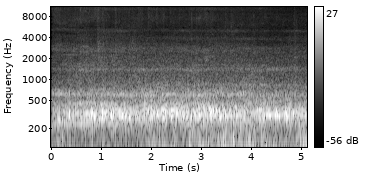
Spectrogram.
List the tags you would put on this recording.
Sound effects > Vehicles
Tampere
vehicle
tram

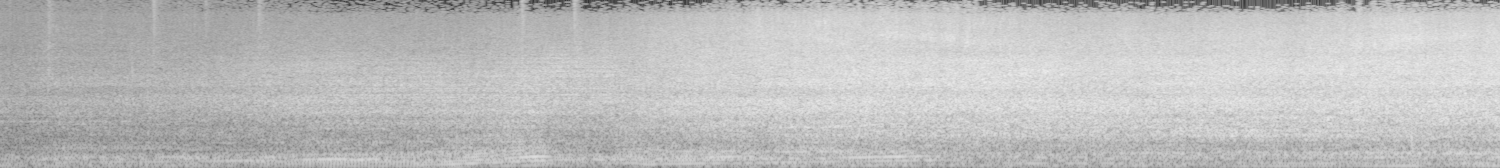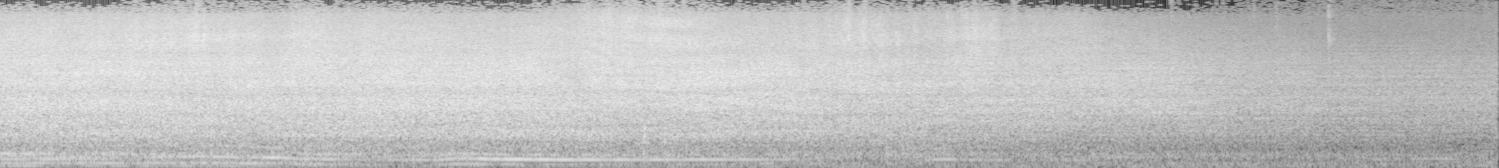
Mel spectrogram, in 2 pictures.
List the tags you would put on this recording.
Soundscapes > Other
road
cars
traffic

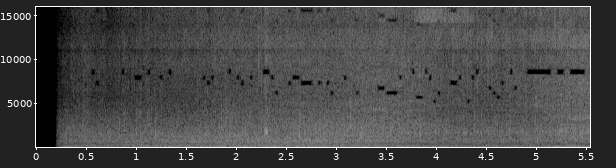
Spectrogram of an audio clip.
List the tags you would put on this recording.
Sound effects > Vehicles
bus
bus-stop
Passing

